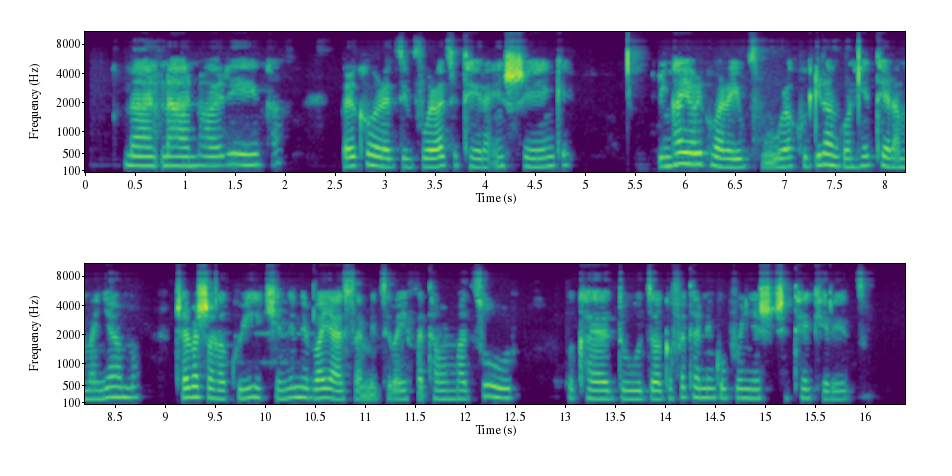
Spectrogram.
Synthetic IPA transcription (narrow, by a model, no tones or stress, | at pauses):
nahan̥huhaɾiŋ̥ha | βaɾikʰo̞βaɾazivuːɾaβazitʰe̞ɾaʔinʃeːŋɡe̞ | ɾiŋ̥ɦajoβaɾiko̞βaɾajivuɾakuɡiɾaŋɡo̞n̥hetʰe̞ɾamaɲama | t͡ʃaːɲiβaʃaːkakujihikʰineniβajasa̰mḭt͡seβajifatʰamumazuɾo | βakʰadud͡zaβaɡafataniŋɡuvuiɲiːnʃi̥t͡ʃitʰe̞ːkʰe̞ɾe̞zḁ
